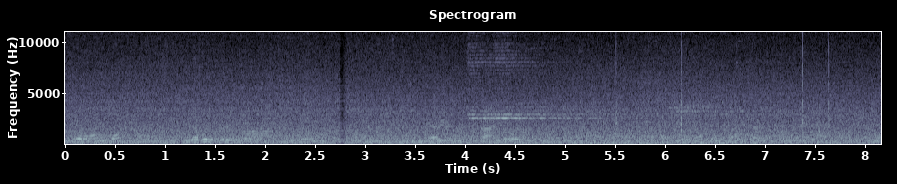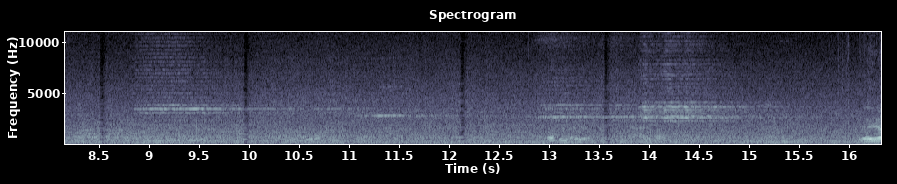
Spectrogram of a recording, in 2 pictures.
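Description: A bustling crowd murmurs and calls out.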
